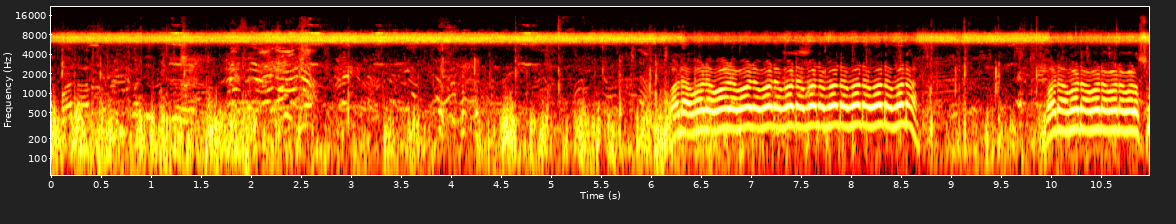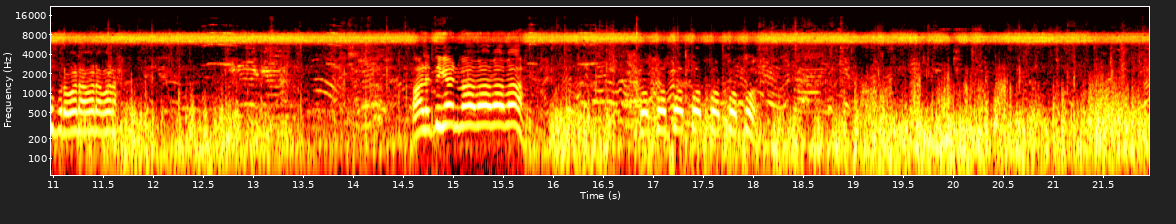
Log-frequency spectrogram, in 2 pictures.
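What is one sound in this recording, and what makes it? A crowd of onlookers chatters outdoors.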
